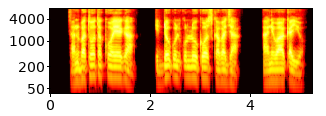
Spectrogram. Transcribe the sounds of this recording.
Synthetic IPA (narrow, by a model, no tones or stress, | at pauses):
sɐnbɐt̪o̞ːt̪ɐkːoːeːɡa̰ː | ɪd̪ːoːkʼʊlkʼʊlːuːko̞ːskɐβɐd͡ʒa̰ː | ʔɐnɪwaːkʼɐjːɔ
